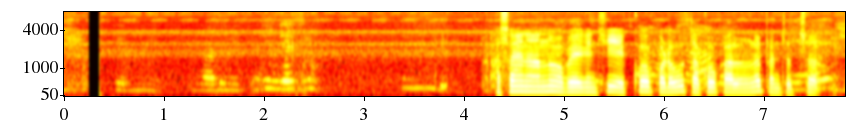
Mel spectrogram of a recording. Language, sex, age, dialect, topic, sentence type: Telugu, male, 31-35, Telangana, agriculture, question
